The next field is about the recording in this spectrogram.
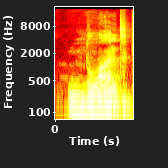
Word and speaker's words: Blount: It's funny because it's Blount County, but it's spelled Blount, Blount.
